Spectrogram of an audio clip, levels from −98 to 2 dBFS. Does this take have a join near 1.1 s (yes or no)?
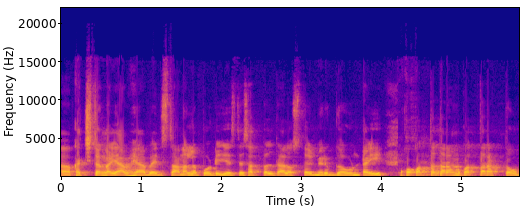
no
